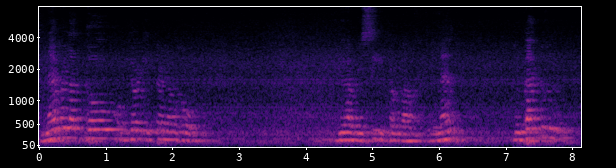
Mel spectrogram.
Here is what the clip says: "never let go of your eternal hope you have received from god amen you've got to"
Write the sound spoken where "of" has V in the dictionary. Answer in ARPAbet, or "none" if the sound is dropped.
B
